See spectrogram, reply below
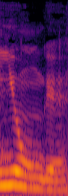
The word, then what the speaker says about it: Junger: Qual a pronúncia do seu sobrenome? – É Junger.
